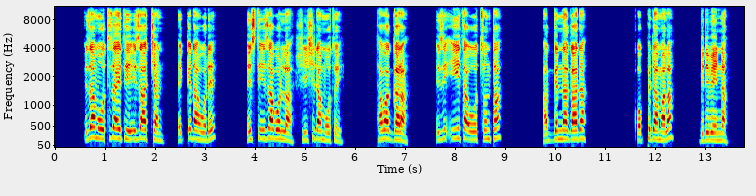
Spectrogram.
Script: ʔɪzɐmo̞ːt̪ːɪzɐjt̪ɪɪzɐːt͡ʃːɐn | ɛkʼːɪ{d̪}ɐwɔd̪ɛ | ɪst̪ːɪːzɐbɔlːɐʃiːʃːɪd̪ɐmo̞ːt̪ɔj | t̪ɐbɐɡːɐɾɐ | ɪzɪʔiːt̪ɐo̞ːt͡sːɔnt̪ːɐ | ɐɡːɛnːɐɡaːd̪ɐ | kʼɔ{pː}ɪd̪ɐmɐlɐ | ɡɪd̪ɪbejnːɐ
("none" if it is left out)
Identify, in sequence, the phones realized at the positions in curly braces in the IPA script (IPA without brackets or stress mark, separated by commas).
d̪, pː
